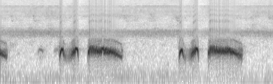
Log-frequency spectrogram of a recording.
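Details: Spotted dove calling to lure wild doves and stir up others. Two phrases are heard, each a brisk double note followed by a long coo that dips at the end, with a low steady hiss in the background.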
